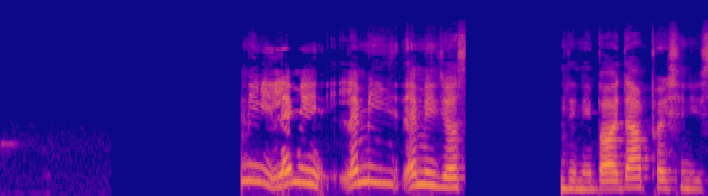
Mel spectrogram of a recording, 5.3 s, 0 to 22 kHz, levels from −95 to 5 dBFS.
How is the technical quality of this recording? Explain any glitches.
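The speech is interrupted twice by a digital wireless dropout. At 0.83 to 1.81 s, just before "me let", and 3.48 to 4.21 s, the receiver mutes on lost data, leaving clean near-silent gaps without noise bursts.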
